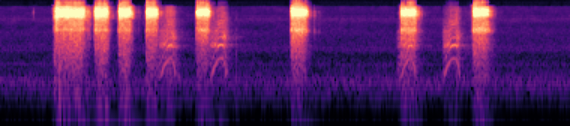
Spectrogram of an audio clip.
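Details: Shrill, clipped cries of a flying lemur, known locally as bang or phung chong, used as a night-time lure: eight hard bursts, several trailing into a brief rising-falling squeal.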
